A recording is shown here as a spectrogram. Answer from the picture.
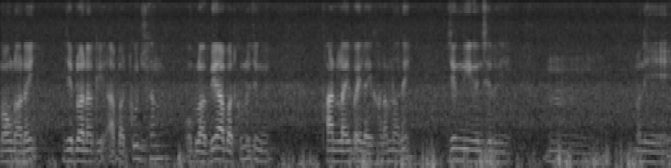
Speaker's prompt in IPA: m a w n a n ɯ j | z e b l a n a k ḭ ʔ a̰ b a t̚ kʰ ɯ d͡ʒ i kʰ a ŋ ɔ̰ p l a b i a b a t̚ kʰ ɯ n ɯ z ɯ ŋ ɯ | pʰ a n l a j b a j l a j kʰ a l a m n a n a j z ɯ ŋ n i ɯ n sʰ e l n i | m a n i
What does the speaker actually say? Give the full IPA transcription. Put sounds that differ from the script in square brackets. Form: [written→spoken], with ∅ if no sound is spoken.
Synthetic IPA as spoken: m a w n a n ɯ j | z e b l a n a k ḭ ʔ a̰ b a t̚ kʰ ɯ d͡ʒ i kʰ a ŋ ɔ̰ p l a b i a b a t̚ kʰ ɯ n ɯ z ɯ ŋ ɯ | pʰ a n l a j b a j l a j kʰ a l a m n a n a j z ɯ ŋ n i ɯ n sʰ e l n i | m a n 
